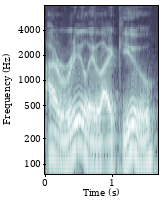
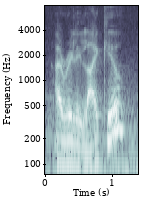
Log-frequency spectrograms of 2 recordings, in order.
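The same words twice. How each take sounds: First: It is said sarcastically, with a mocking tone. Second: It is said questioningly, like an uncertain question. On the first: The speaker does not like the listener. "which is sort of a sarcastic way of saying" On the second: The speaker is unsure about liking the listener. "which is sort of a question"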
